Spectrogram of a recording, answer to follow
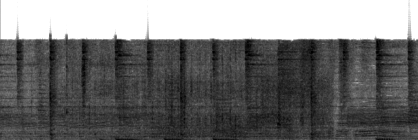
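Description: Skateboard wheels rolling on concrete, with a rough rush of wheel noise through the middle, mixed over hip-hop music with a steady kick-drum beat.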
